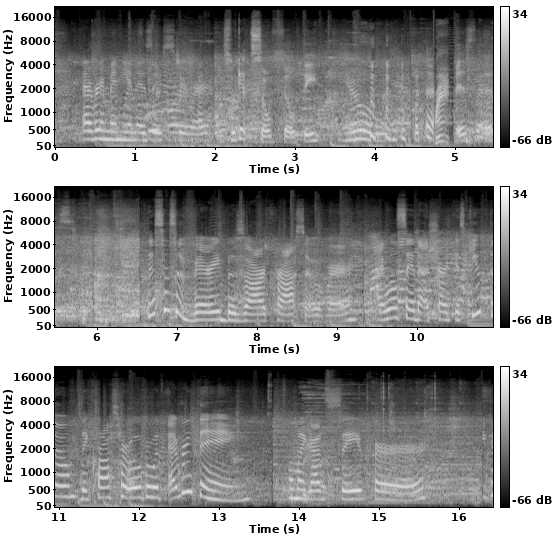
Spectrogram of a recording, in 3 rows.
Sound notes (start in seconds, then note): 3.4 laughs; 4.7 duck quack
